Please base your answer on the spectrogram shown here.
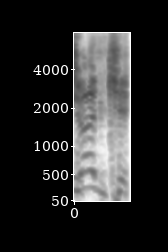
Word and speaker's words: Judkins: I swear there were multiple references of Quinshon Judkins being a Jenkins. Oh, it's Judkins. It's really Judkins. You say it exactly how it's written out on that jersey. J-U-D Judd K-I-N-S Kins.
